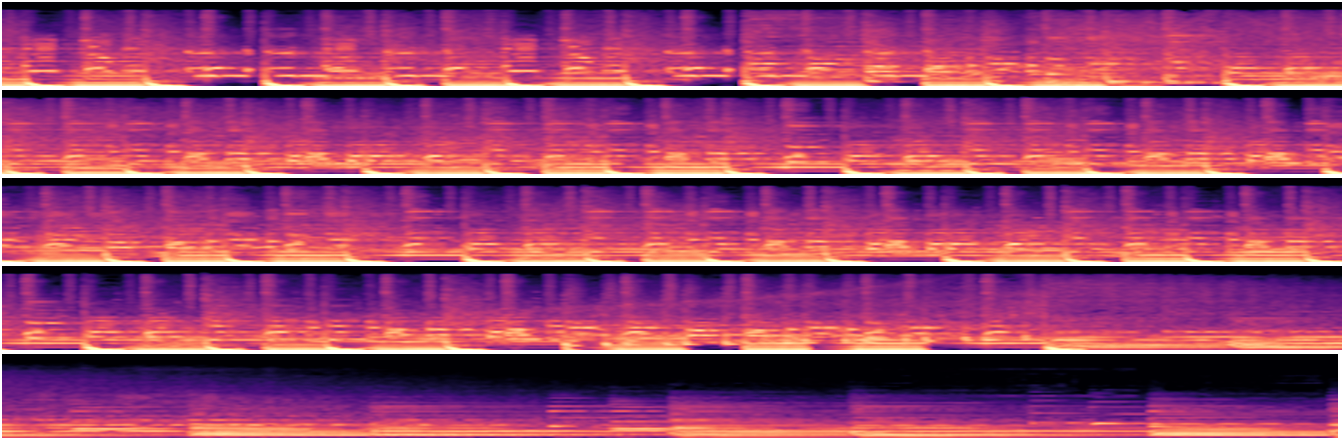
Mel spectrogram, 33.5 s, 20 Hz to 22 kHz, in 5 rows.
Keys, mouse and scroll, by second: 1.1 s, 2.6 e, 4.2 s, 5.8 click, 7.4-9.1 right drag, 9.1 Delete, 10.7 c, 12.3 Delete, 14.0 c, 17.4-19.2 middle drag, 19.2 c, 21.0 c, 22.8 Delete, 24.6 c, 26.4-28.3 middle drag, 28.3 click, 30.1 Delete, 32.0 click.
